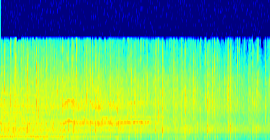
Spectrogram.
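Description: Congregation applauding, the clapping dying away gradually.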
